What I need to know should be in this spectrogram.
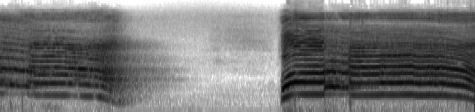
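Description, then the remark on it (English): A preacher lets out two long, loud, strained screams separated by a brief silence, imitating the anguished wailing of a tormented man during a sermon, each cry harsh and sustained before trailing off. “And the Bible says, and he would be screaming and cutting himself.”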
